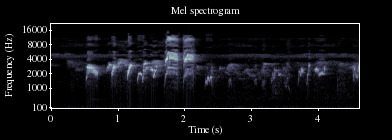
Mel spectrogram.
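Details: Red-whiskered bulbul kept by a farmer, singing in the northern 'ché' style: a rapid burst of bright, warbled whistles and chirps, fast and irregular, with a steady high electronic whine throughout.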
